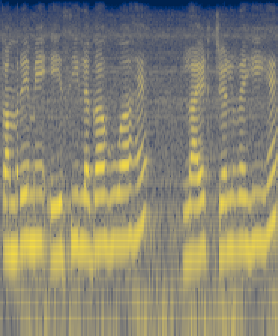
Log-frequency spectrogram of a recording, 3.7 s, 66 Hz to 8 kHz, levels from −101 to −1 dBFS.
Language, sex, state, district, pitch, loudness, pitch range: Hindi, female, Punjab, Fazilka, 240 Hz, -15 LUFS, 225-255 Hz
